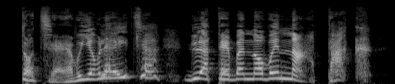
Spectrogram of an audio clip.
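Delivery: hoarse, rasping, furious voice, rising in pitch. Reading the story aloud, the narrator voices a man questioning the boy, hoarse with anger. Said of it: "захриплим від злості голосом".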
